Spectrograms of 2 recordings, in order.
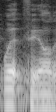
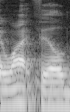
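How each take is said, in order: First: The first syllable sounds like 'whit'. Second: The first syllable sounds like 'white'. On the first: The speaker calls it right. "here you get Whitfield, and that is apparently correct" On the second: The speaker calls it wrong. "a lot of people are probably going to say Whitefield"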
